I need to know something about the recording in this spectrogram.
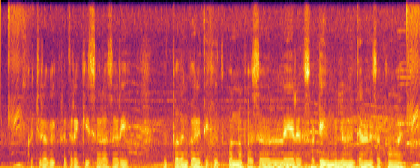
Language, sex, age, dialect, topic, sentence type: Bengali, female, 31-35, Jharkhandi, agriculture, question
